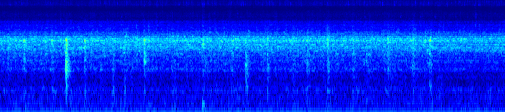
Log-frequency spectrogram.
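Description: Hotpoint Ariston front-loading washing machine turning a load of wet plush toys during its rinse cycle: a steady churning of water with a low hum and a few soft knocks.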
